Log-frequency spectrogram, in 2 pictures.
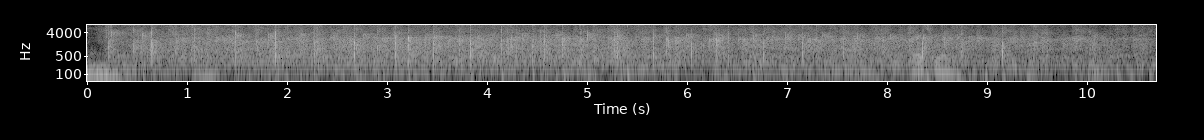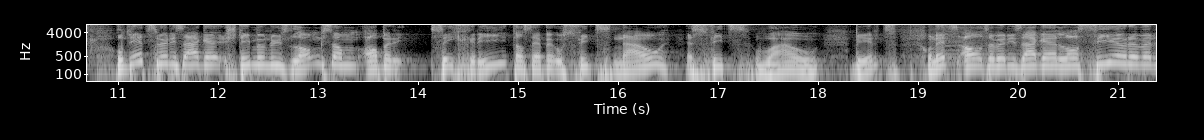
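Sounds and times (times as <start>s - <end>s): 
audience applause: 0.0s - 10.9s
speech: 11.0s - 21.3s.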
